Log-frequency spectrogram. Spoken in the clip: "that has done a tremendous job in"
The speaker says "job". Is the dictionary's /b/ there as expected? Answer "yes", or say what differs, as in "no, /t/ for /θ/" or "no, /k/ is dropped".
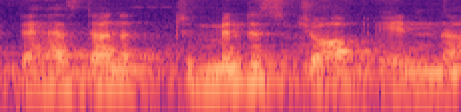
yes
